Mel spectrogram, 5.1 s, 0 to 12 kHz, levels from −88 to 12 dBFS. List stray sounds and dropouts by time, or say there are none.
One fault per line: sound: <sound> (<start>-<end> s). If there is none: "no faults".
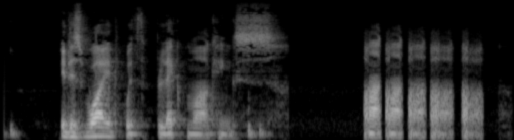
sound: laugh (3.6-4.8 s)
